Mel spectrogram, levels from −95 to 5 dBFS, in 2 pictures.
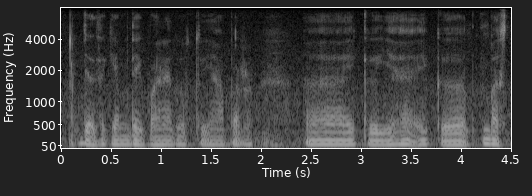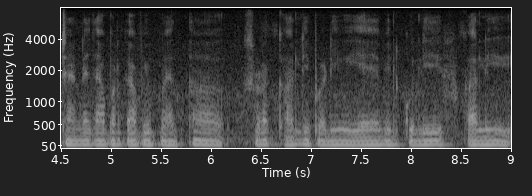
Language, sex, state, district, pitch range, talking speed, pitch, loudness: Hindi, male, Uttar Pradesh, Muzaffarnagar, 80-85 Hz, 200 wpm, 85 Hz, -38 LUFS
